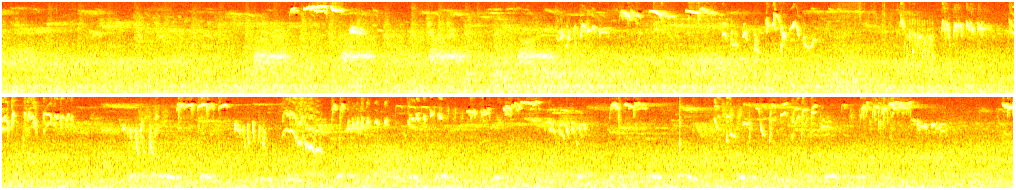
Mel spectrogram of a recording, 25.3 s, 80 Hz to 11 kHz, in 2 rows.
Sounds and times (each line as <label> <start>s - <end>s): few birds 0.0s - 25.2s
